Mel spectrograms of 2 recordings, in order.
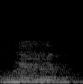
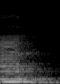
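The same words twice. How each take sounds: First: It ends with a long vowel and no n. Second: It ends with a short vowel and an n sound. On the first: This is how the word is read when stopping. "kalau berhenti menjadi nan" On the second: This is how the word is written. "Ditulisnya nan"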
